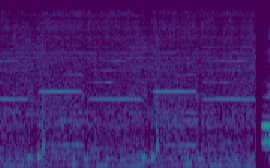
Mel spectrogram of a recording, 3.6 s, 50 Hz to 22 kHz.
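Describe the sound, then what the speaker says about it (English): A 3D printer printing a round part for a Star Trek U.S.S. Defiant model, giving a quiet, steady electronic whine with soft rhythmic stepper-motor pulses about every half second, ending abruptly. "Next, I simply let the printer do its thing."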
